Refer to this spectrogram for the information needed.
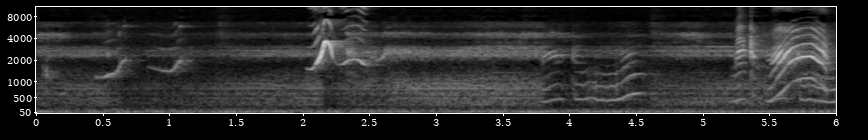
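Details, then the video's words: Green pet parrot saying "Papa" and "Mummy": soft rising notes, then a loud squeaky upward-sweeping syllable, quieter wavering phrases and a final bright burst. "mitthu talking Mummy Papa"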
